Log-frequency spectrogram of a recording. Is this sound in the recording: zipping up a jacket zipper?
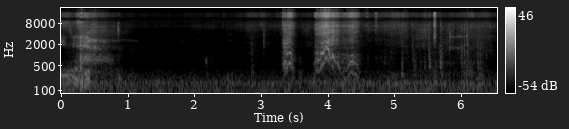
yes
